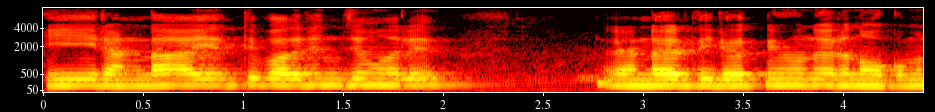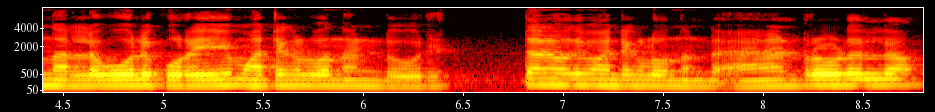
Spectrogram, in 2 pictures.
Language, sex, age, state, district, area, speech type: Malayalam, male, 30-45, Kerala, Palakkad, urban, spontaneous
